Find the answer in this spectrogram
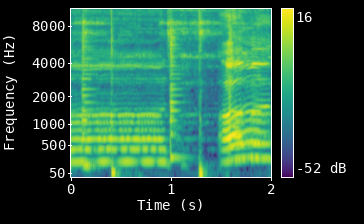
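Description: Sholawat sung to hadroh frame drums. A voice holds one long note, then breaks off about a second in and slides up into a new phrase near the end, while drum strikes keep time.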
